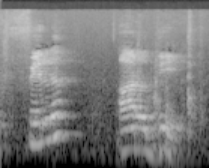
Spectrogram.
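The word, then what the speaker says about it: في الأرض: And when we read these together, we will not pronounce this alif, we will say fil ardi.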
